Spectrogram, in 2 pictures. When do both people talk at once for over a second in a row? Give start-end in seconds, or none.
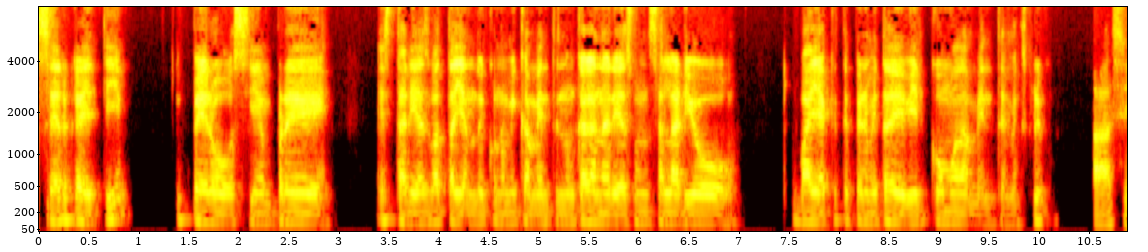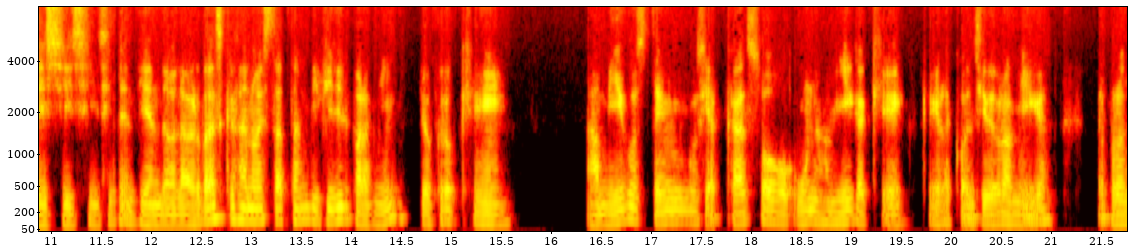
none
